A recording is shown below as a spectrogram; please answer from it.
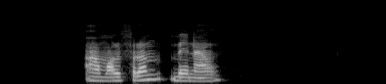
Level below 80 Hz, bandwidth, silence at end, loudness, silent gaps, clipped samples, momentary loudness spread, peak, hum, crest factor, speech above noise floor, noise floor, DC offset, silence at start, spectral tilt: -72 dBFS; 7.2 kHz; 1.65 s; -22 LUFS; none; under 0.1%; 9 LU; -6 dBFS; none; 20 dB; over 68 dB; under -90 dBFS; under 0.1%; 0.85 s; -8 dB/octave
